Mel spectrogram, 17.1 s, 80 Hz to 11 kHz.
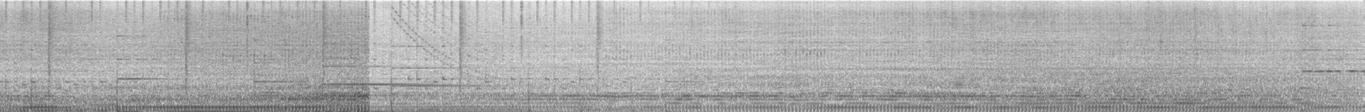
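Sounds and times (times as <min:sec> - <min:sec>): low bass tone: 0:00.0 - 0:10.4, 0:16.3 - 0:17.0
lawn mower engine running: 0:00.0 - 0:17.0.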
